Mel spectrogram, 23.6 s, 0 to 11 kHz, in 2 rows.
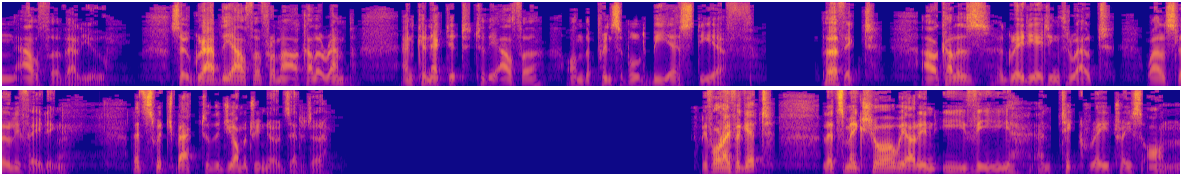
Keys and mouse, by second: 4.7 alt+click, 9.0 click, 11.6-13.1 drag, 16.5 drag, 23.1 click.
